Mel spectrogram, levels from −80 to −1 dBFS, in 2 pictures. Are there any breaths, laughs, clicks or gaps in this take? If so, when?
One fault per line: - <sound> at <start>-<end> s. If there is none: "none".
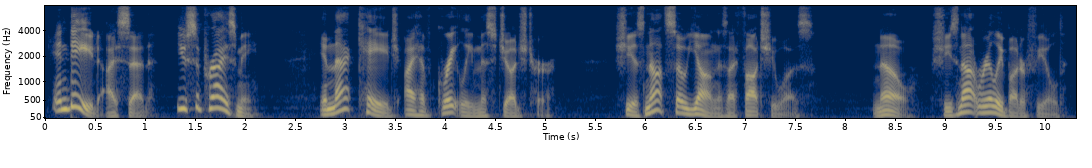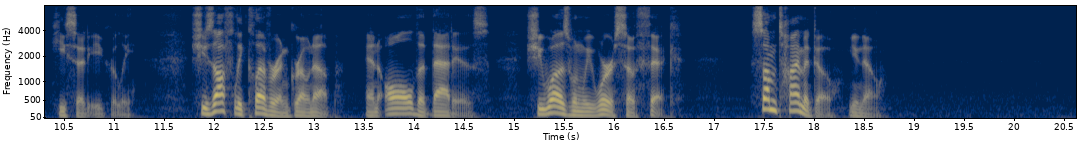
none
